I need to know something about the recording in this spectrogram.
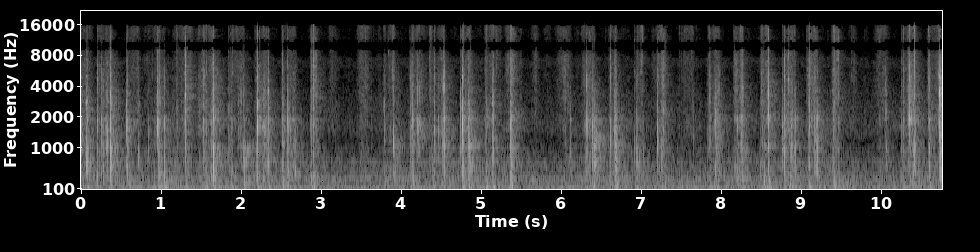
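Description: A deck of tarot cards being shuffled by hand: a quick, irregular run of soft card clicks and flicks, several a second.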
